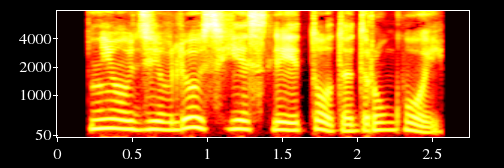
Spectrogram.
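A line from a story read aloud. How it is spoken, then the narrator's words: Gloomy. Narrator (Russian): мрачно сказал Орда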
